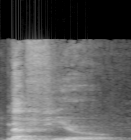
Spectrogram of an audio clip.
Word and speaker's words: nephew: في خطأ شائع هنا ان لما يجي حد يقرأ الكلمة دي ال ph دول بينطقهم ph، لا هو ال p مع ال h لما بيجوا ورا بعض كده بيتنطقوا اكنهم f، فتقول ف ف nephew nephew.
